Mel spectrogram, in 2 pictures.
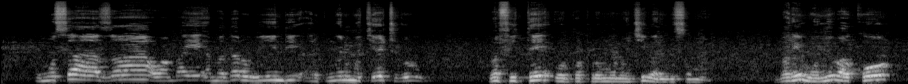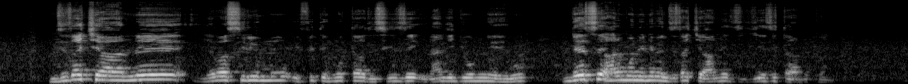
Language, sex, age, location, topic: Kinyarwanda, male, 18-24, Huye, health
